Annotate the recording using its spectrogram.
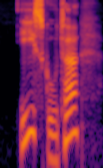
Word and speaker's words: E-Scooter: Die Stadtverwaltung von der Stadt Mainz sagt, E-Scooter müssen ab jetzt auf diesen Parkplätzen stehen. E-Scooter spricht man E-Scooter.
